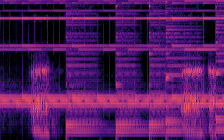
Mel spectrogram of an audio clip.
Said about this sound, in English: Stop! Listen. What's that? It's a frog.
